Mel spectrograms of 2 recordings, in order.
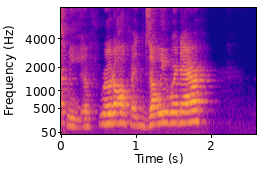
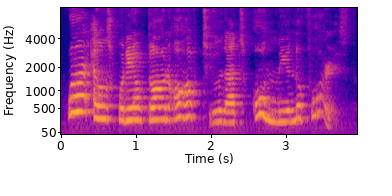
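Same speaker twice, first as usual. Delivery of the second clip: lightly pitched-up character voice; pondering Thomas; 7 semitones higher than usual. Acted. Thomas wonders where Bambi went, pondering voice. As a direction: think aloud, a bit higher.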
